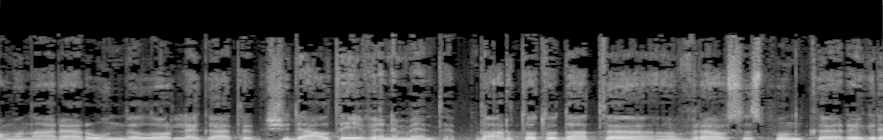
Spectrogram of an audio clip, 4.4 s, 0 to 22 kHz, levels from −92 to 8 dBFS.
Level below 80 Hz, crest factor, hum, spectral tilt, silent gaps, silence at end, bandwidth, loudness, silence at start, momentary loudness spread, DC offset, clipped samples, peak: -40 dBFS; 14 dB; none; -5.5 dB/octave; none; 0 s; 17 kHz; -15 LUFS; 0 s; 4 LU; under 0.1%; under 0.1%; 0 dBFS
